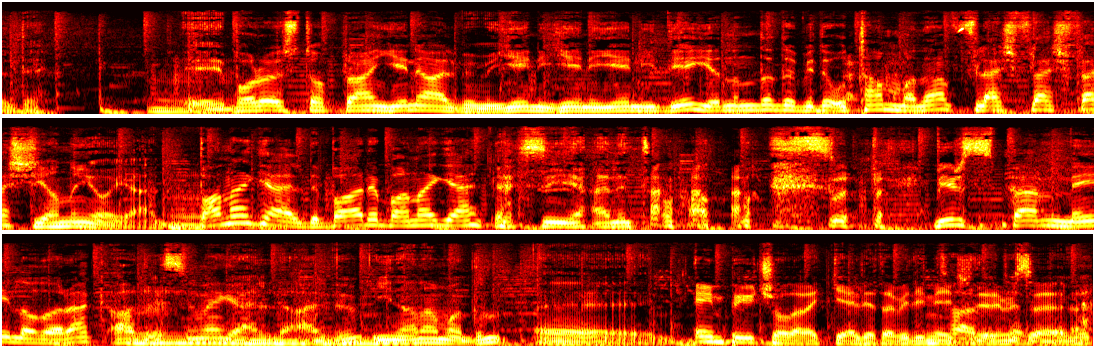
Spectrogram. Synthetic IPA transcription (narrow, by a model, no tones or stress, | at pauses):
lʲd̪ɪ̰ | ɛːboɾøst̪ʰopɾanje̞nialʲbymije̞nije̞nije̞nid̪ijɛjanɯnd̪ad̪abid̪ɛut̪ʰanmad̪anflʲæʃflʲæʃflʲɛʃjanɯjoja̰ːnɪbanaɟælʲd̪ɪbaːɾibanaɟælʲmesinjaːnit̪ʰamamsp | biɾspʰænːejlʲo̞lˠaɾakʰad̪ɾesimɛɟælʲd̪ɪ̰ʔa̰lʲbyminanamad̪ɯmɛ̰ɛmpeyt͡ʃo̞lˠaɾak̚ɟ̥ælʲd̪it̪ʰabiːd̪inːejd͡ʒalʲeɾimizɛ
